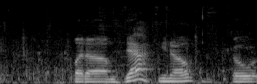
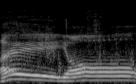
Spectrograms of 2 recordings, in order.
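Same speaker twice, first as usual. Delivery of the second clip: exaggerated put-on American accent, drawn-out y'all; 7 semitones higher than usual. Imitating someone greeting in a weird forced American accent. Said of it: "you just hear like the weirdest American accents".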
